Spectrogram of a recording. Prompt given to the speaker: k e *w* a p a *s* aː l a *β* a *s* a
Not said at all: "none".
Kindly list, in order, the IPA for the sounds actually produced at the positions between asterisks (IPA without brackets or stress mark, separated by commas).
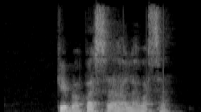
β, s, β, s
